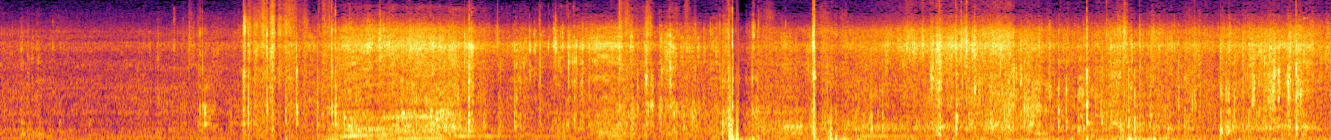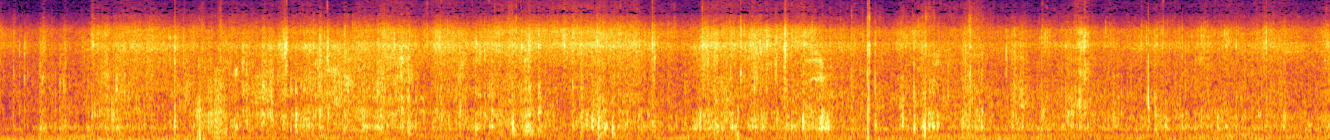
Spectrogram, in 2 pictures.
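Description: Four-wheel-drive vehicle crawling down a steep, rocky trail: the engine running low under the tyres grinding over loose rock and leaves, with scattered knocks and bangs from the body and suspension, the loudest about seven seconds in.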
